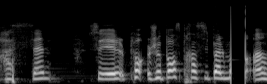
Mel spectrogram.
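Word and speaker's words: 八千: De toute façon, hachisen, c'est trop compliqué à dire, hein. Et donc, pour un japonais, il va simplifier en disant Hassen.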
